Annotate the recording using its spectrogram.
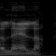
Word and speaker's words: Laysla: Det stammer, staves ikke Leila, men jeg uttaler det som Leila, for det staves L-A-Y-S-L-A. Jeg vet ikke hvordan disse meksikanerne staver sånne ting, men vi sier Leila.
